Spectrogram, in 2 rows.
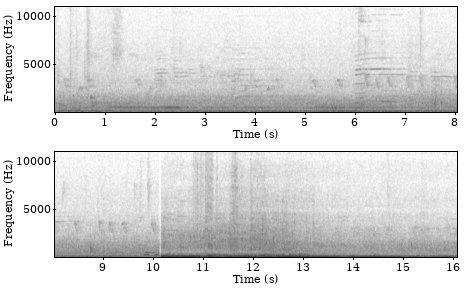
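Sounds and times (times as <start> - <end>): small birds chirping: 0.0 - 10.2.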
